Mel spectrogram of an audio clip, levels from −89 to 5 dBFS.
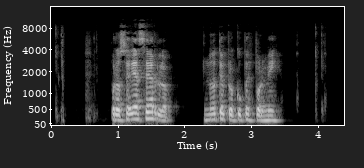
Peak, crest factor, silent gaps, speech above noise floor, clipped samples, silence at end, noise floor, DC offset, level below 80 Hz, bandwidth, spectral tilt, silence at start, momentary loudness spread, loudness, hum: -2 dBFS; 18 dB; none; 38 dB; under 0.1%; 0.95 s; -56 dBFS; under 0.1%; -64 dBFS; 9.8 kHz; -5.5 dB/octave; 0.9 s; 13 LU; -19 LUFS; none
